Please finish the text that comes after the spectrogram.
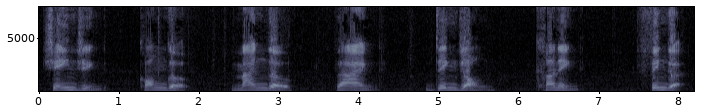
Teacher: this is the back portion of the tongue raising up to say like king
